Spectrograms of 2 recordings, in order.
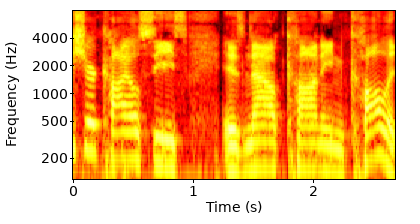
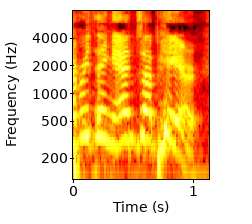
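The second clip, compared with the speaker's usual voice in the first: very high, squeaky, thin; 14 semitones higher than usual. Pretend. Mocking high voice coach cue.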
